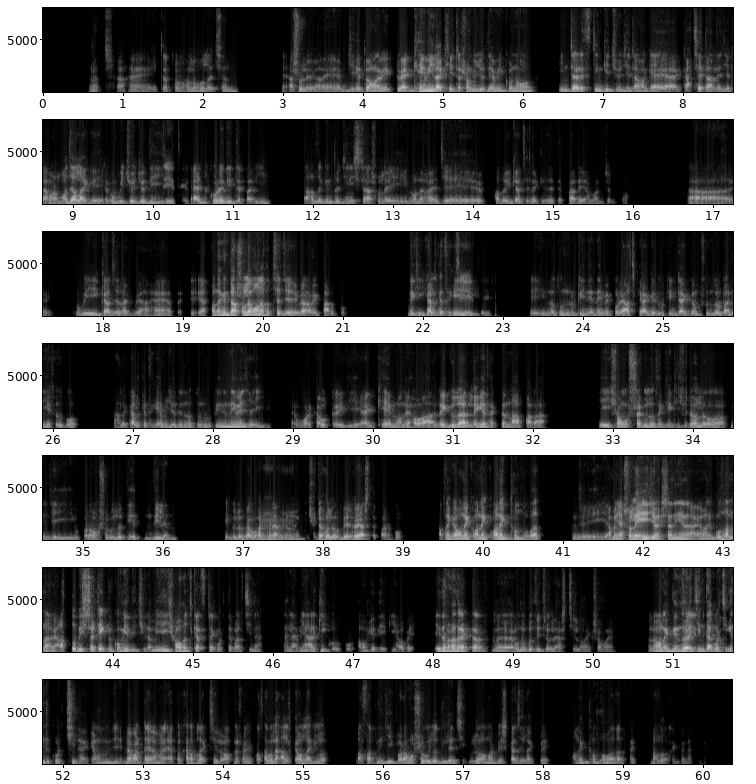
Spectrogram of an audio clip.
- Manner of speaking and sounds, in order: in English: "add"; scoff
- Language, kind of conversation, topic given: Bengali, advice, বাড়িতে ব্যায়াম করতে একঘেয়েমি লাগলে অনুপ্রেরণা কীভাবে খুঁজে পাব?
